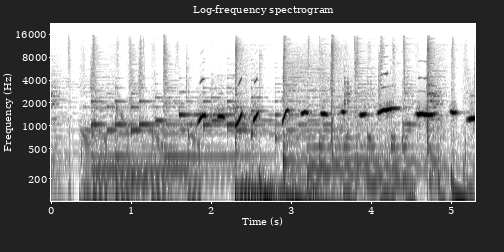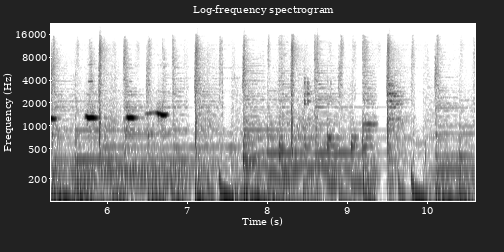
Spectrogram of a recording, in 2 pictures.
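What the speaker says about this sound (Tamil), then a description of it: "திடீர்னு விசில்லாம் ரொம்ப பலமா இருக்கு." A person whistles a loud, bright melody over instrumental background music, the tune rising and falling in clear phrases for several seconds.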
